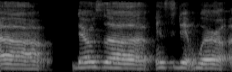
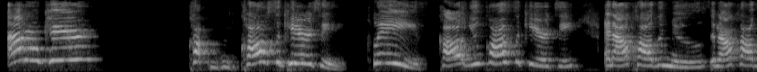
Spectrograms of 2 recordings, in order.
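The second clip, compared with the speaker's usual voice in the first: high, loud furious outburst at the nurses; retold angry yell; 7 semitones higher, 4 dB louder than usual. Mom yelling at nurses to call security, furious. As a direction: hurl it back at them, daring them. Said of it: "I was pissed".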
